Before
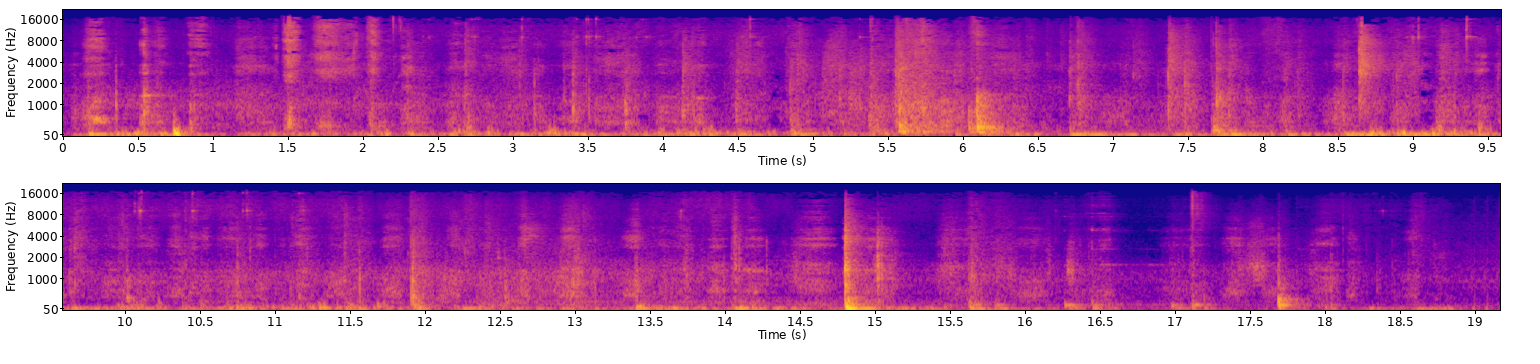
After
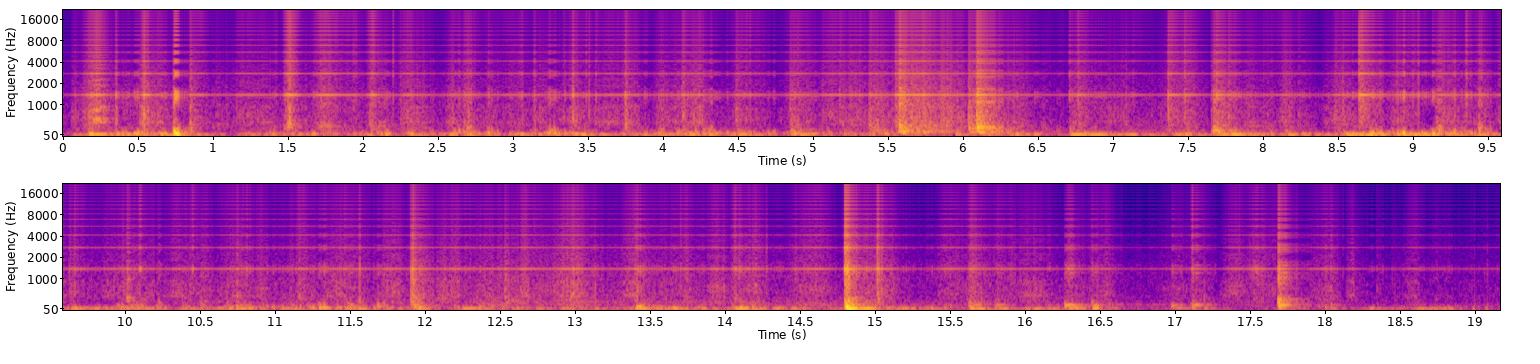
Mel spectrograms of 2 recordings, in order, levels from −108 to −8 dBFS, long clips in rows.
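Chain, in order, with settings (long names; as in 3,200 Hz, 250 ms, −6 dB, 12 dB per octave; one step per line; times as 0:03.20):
samples sorted by size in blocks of 32 samples
0:16.00–0:16.49: low-shelf EQ 140 Hz +11.5 dB
level +2 dB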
